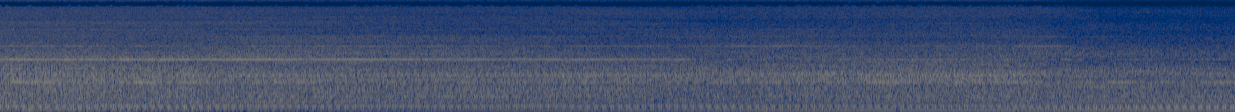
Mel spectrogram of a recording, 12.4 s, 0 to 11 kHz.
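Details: Old air-cooled 109.5HP Lister diesel backup generator (about 100KVA) on monthly check run: very loud, steady, even chug with heavy fan roar, no knocks or misses; running healthy.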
